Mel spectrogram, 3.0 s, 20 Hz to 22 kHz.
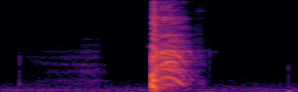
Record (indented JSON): {
  "cough_length": "3.0 s",
  "cough_amplitude": 7345,
  "cough_signal_mean_std_ratio": 0.27,
  "survey_phase": "alpha (2021-03-01 to 2021-08-12)",
  "age": "18-44",
  "gender": "Male",
  "wearing_mask": "No",
  "symptom_cough_any": true,
  "symptom_change_to_sense_of_smell_or_taste": true,
  "smoker_status": "Never smoked",
  "respiratory_condition_asthma": false,
  "respiratory_condition_other": false,
  "recruitment_source": "Test and Trace",
  "submission_delay": "2 days",
  "covid_test_result": "Positive",
  "covid_test_method": "RT-qPCR",
  "covid_ct_value": 22.6,
  "covid_ct_gene": "ORF1ab gene"
}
